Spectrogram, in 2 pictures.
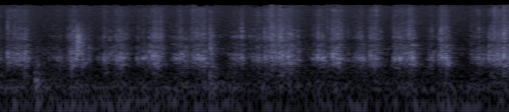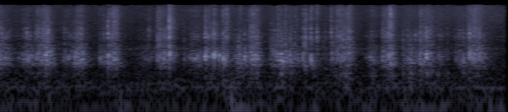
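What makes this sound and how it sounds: Long, sharp red nails scratch and tap the crown of an upturned cream woven straw sun hat. A steady run of about twenty short, dry, rasping strokes with a crisp midrange crackle and some bright edge sounds close and quiet, with almost no low end.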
